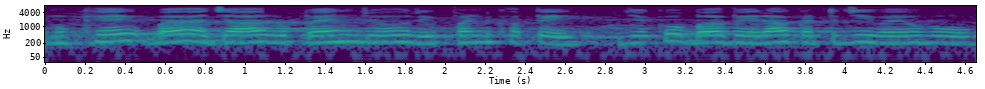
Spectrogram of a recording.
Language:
Sindhi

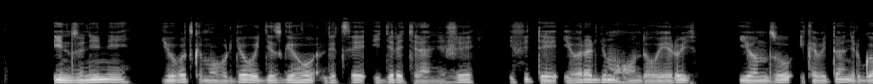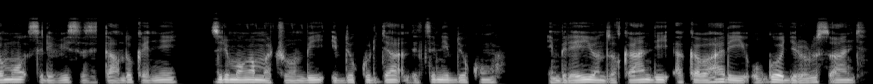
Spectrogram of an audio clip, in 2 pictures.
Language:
Kinyarwanda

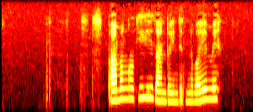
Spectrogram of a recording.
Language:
Kalenjin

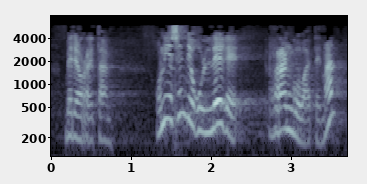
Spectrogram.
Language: Basque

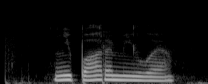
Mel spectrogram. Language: Russian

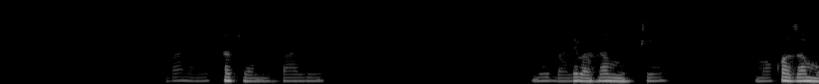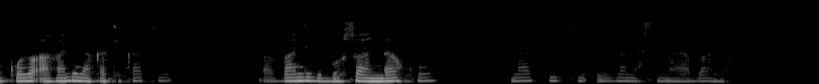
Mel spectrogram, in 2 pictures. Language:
Lingala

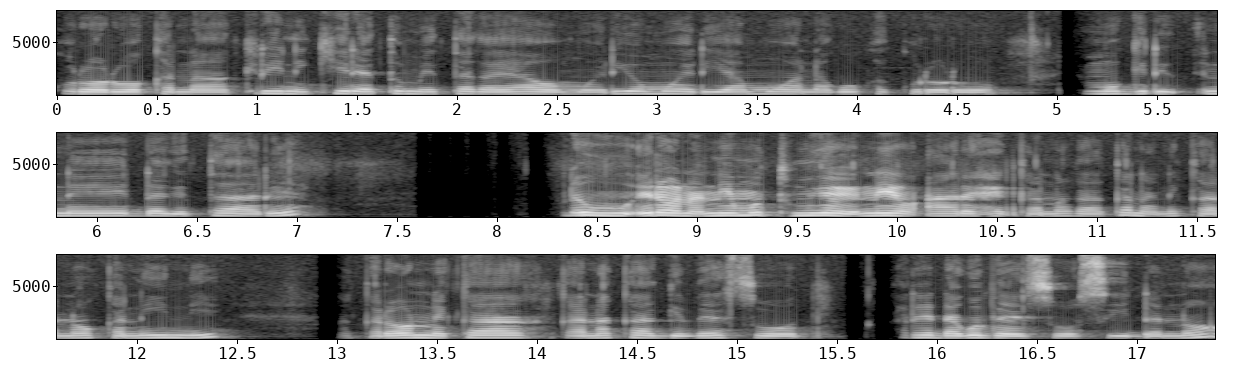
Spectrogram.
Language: Kikuyu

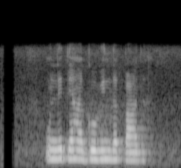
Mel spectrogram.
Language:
Nepali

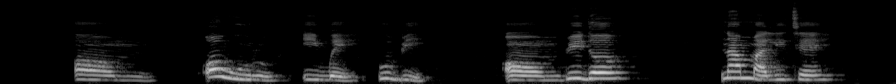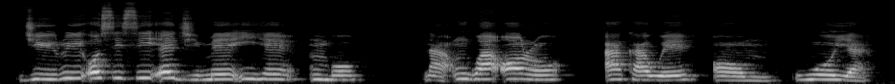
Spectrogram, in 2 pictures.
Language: Igbo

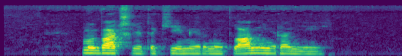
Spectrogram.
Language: Belarusian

